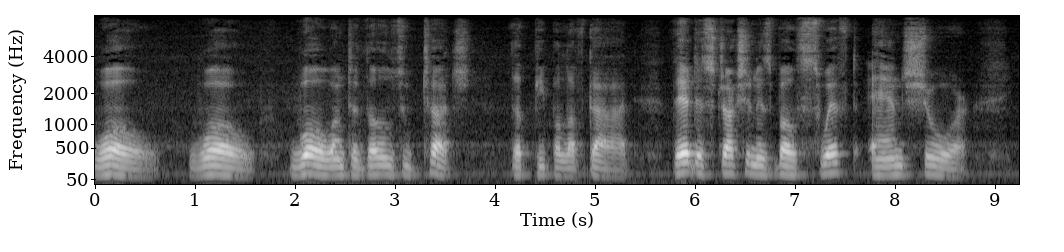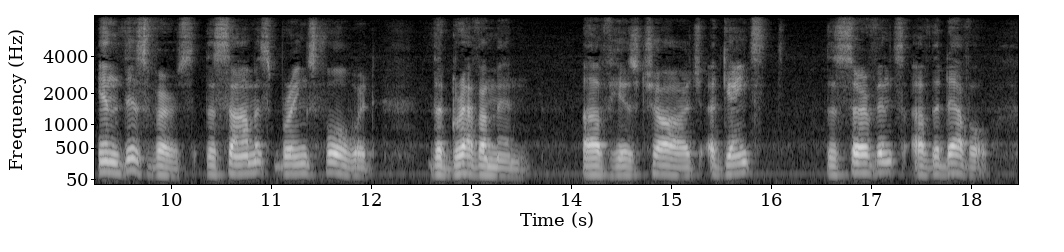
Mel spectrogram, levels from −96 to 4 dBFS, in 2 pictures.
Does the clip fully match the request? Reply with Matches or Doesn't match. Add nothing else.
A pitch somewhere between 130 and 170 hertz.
Doesn't match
